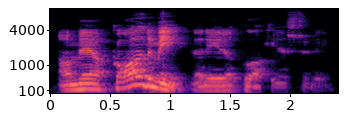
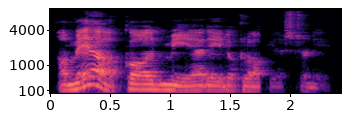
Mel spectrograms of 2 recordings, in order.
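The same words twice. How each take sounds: First: The stress falls on the word called. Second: The stress falls on the word Amir. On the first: The contact was a call, not a letter or visit. "So I did not write a letter. I did not send a message across" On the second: Nobody else but this person called. "with the stress on my name"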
